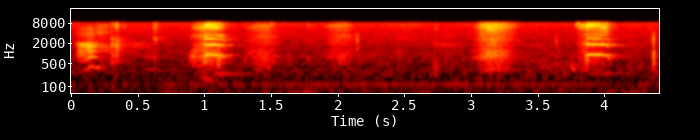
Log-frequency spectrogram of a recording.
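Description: A toddler babbles and squeals.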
